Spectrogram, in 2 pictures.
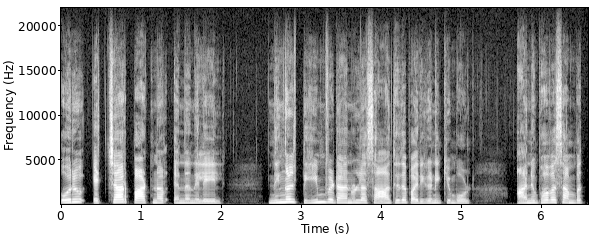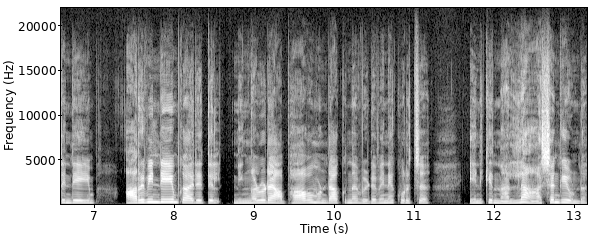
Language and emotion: Malayalam, fearful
